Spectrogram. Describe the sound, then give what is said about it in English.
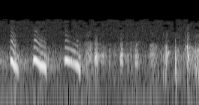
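A dog lets out three high, falling whimpers in quick succession, then a rapid run of short, excited yips and barks, with no one talking. “Say, you've got a dog and a beauty.”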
